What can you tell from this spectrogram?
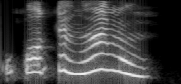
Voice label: angry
